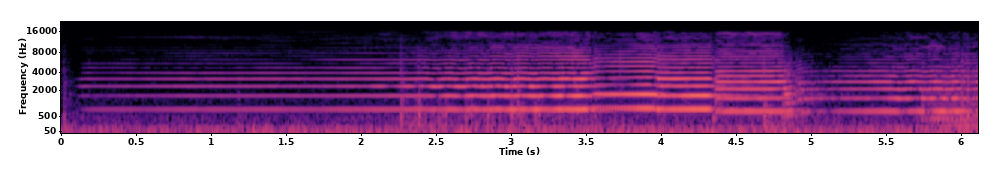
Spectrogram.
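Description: Solo violin opening a slow tango with long held notes that swell in volume and step to new pitches a few times. Lower accompanying instruments join just before the end.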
